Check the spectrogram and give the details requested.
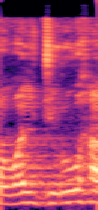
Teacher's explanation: और वल जुरूहा रॉ को पुर पढ़ेंगे, वाव मद्दा है, एक अलिफ के बराबर खींचेंगे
